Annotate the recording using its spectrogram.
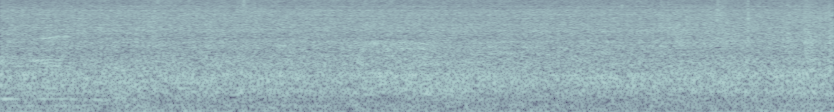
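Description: Steady road traffic noise, an even rushing hum with no single vehicle standing out.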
